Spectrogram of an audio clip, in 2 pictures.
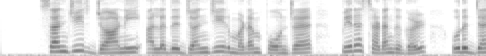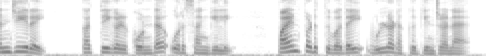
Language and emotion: Tamil, neutral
